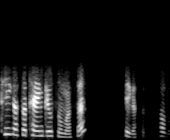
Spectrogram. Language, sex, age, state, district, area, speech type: Assamese, female, 30-45, Assam, Dibrugarh, rural, conversation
